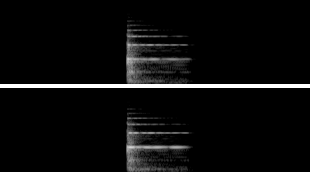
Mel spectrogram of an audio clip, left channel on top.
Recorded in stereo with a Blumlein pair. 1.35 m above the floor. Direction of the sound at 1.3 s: 10° left.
